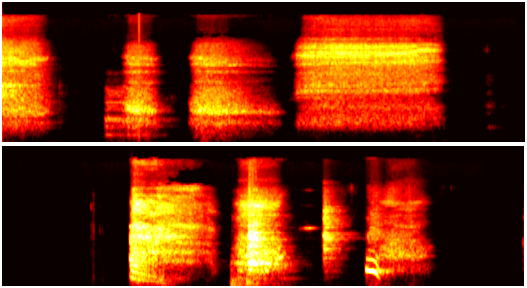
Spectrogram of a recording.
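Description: A man breathing hard under exertion through the last reps of a cable lat-pulldown set, near failure. Sharp gasps and exhales come first, with one longer exhale about three seconds in. After a short gap, a quicker run of loud, strained gasps follows from about six and a half seconds.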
